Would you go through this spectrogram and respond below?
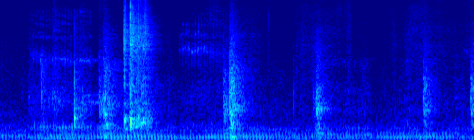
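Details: Purring from Bailey, a blue point lap cat aged seven: a continuous low throaty rumble beneath repeated scratchy rustling and soft knocks, as if fur or fabric is being handled.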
